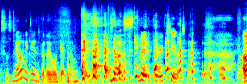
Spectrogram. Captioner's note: laughs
